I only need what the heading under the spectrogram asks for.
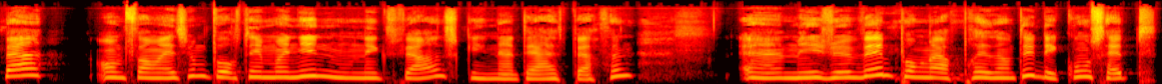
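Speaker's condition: Cerebral palsy; leg surgery around age 14 with several medical errors, atypical gait, childhood speech, psychomotor and physiotherapy

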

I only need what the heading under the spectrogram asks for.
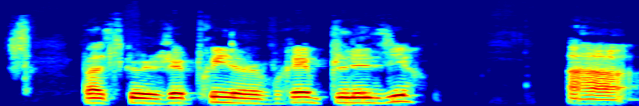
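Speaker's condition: Dystonia; heavier for past 5 years

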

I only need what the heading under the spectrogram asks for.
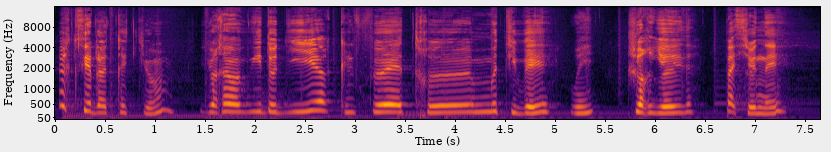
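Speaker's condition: Profound deafness from birth, profound, congenital

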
